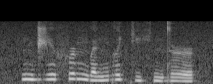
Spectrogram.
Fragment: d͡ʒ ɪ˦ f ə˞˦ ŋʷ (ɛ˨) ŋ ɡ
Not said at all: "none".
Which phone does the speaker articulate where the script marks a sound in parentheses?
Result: ɛ˨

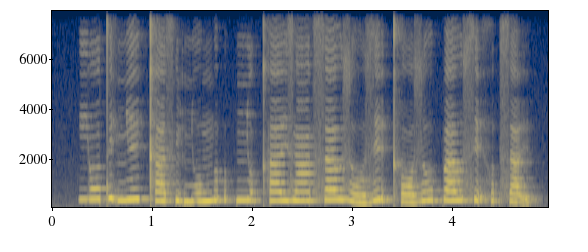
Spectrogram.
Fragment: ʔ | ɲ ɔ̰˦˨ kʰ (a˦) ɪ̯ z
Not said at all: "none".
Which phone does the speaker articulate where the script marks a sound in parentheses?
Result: a˦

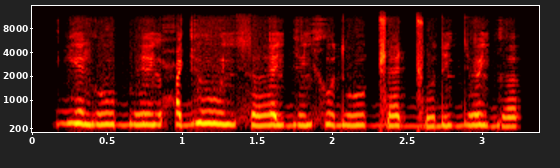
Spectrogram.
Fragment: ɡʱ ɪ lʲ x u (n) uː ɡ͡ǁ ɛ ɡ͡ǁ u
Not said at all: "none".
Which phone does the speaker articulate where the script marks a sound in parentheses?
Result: dʱ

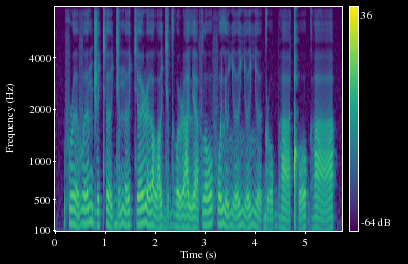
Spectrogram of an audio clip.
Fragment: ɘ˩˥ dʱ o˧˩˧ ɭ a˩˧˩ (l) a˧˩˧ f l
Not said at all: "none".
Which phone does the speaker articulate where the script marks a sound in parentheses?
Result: lʲ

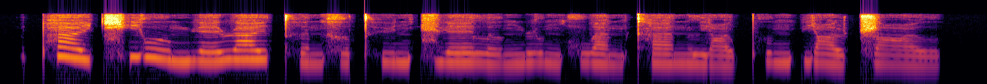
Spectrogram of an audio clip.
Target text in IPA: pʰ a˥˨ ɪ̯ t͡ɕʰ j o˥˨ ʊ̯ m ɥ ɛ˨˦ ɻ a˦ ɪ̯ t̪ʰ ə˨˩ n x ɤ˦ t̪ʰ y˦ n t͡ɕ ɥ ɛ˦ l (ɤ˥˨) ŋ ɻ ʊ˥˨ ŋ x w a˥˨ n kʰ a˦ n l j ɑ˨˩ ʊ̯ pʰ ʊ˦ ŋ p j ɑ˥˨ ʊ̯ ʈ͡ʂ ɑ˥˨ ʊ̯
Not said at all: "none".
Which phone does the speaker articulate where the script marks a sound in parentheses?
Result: ɤ˨˦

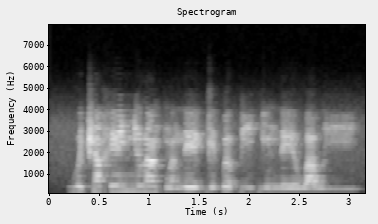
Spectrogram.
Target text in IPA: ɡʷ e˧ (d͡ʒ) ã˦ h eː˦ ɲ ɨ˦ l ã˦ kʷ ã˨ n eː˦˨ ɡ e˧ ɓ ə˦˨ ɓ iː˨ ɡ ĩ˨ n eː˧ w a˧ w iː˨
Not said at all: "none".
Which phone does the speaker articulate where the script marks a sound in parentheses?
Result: t͡ʃ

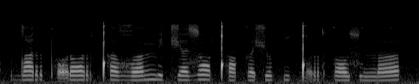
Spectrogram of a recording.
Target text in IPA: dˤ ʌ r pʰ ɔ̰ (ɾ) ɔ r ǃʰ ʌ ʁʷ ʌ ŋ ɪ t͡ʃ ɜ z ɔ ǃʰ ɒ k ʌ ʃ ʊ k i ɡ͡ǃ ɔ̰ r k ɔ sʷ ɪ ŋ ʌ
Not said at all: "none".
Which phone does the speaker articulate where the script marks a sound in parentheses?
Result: ɾ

